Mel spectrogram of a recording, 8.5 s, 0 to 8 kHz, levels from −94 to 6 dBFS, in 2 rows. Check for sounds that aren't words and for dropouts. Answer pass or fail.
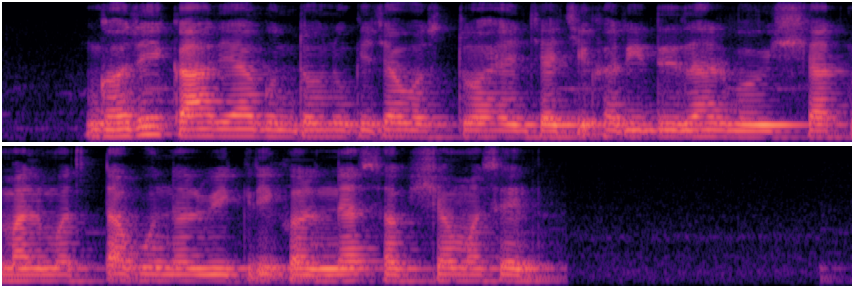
pass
